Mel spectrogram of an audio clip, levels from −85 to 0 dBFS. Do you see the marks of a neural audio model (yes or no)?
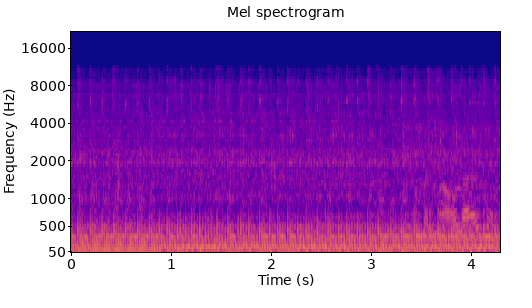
no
